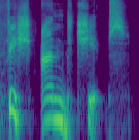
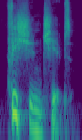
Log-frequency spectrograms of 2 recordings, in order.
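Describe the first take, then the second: First: The 'and' is said fully with its vowel. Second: The 'and' is reduced to a short 'n'. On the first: The speaker calls it wrong. "I don't say" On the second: The speaker calls it right. "n, n, n"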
